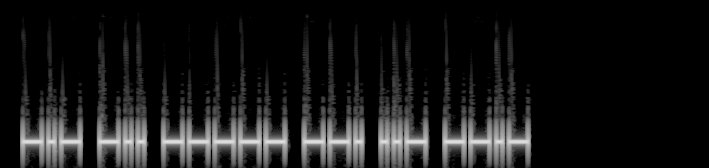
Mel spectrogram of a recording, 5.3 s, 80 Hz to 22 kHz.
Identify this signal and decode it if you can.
Morse code, heard as a keyed tone, about 25 wpm, 700 Hz. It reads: KD0GUQ
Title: USA Callsign DE Callsign 25wpm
